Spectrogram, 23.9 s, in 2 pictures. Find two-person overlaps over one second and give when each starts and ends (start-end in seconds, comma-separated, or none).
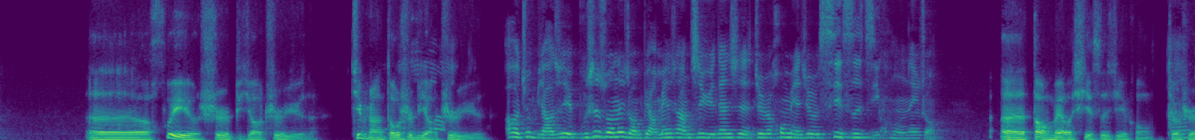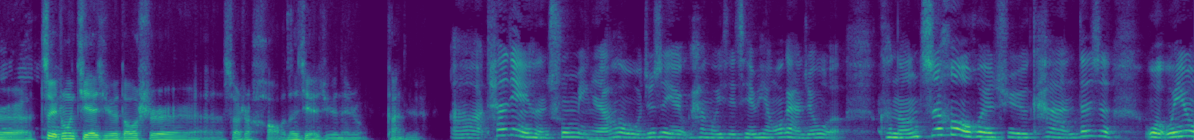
none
